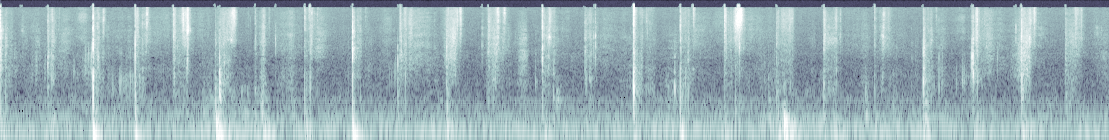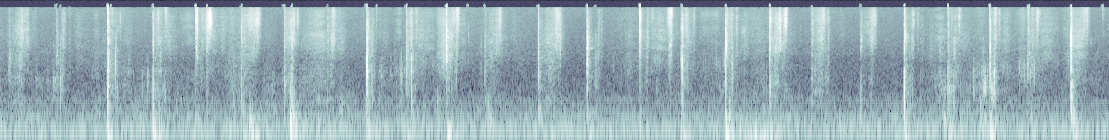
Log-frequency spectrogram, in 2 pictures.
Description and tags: Footsteps, Solid Wood, Female Barefoot, On Toes, Medium Pace
wood, footsteps, solid, female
